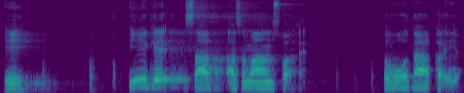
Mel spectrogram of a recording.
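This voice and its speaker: A man's voice: on the high side, slow, a little mellow, in a large hall. A man teaching an exam-prep lesson, repeating key points and quizzing listeners with rhetorical questions. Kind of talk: Hindi exam-prep lesson, explaining answers.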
